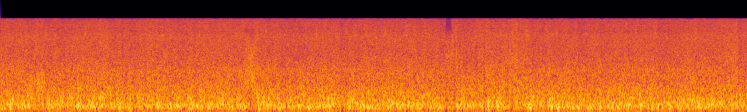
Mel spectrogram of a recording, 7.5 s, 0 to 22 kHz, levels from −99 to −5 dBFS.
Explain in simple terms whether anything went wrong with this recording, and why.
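Nothing went wrong with this speech recording. A little background noise from the room sits well below the talking, and the very highest frequencies are trimmed off the way an online call normally does it, so neither is a fault.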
